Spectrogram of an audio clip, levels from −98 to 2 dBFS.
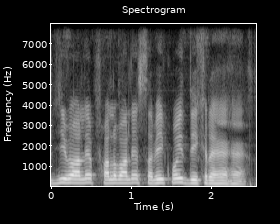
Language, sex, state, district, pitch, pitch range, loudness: Hindi, male, Jharkhand, Ranchi, 180 Hz, 155-190 Hz, -15 LUFS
